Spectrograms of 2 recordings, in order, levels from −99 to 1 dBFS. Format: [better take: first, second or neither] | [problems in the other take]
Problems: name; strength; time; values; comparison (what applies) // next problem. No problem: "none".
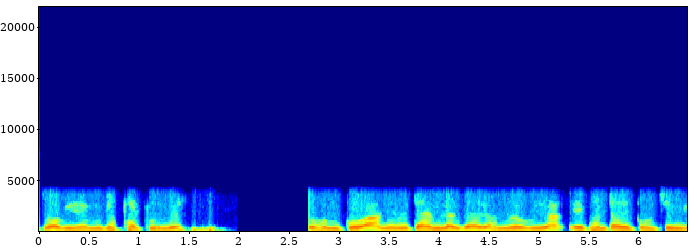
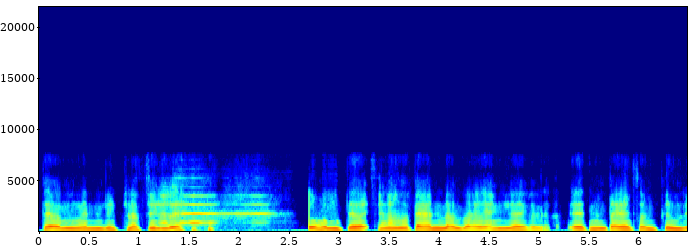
first | noise reduction (neural diffusion model UNIVERSE++)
